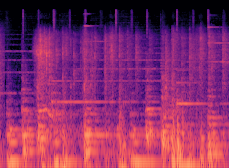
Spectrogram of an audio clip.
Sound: hurls voice

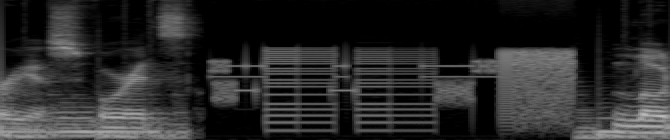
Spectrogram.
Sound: the horrible noise that a dial up modem makes

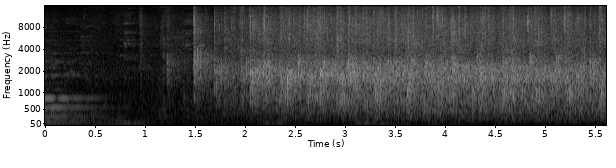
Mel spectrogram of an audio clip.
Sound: audience applauding

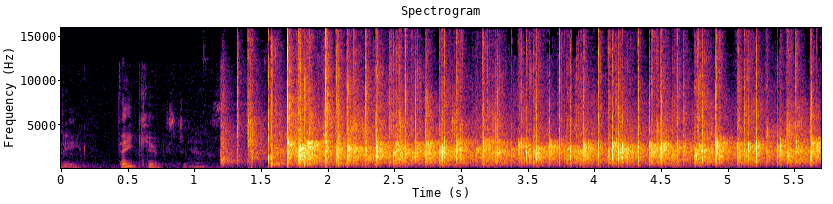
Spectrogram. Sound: audience applauding

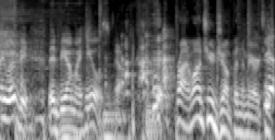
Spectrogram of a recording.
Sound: laughing

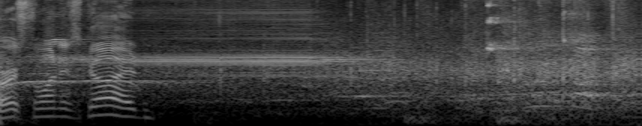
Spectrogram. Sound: buzzer

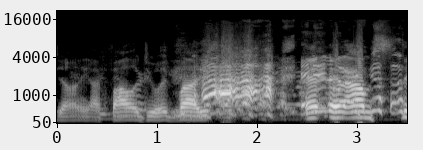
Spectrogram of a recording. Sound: laugh

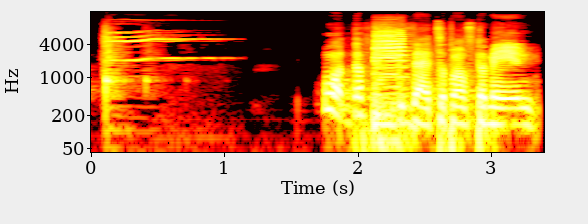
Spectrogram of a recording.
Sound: taunt SFX

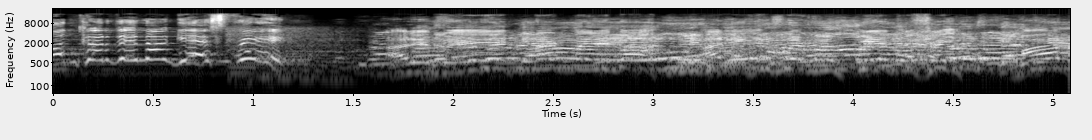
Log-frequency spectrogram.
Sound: shouting

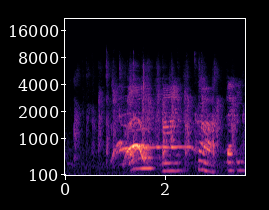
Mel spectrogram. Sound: audience applauds and cheers

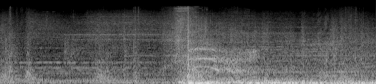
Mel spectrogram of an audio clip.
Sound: grunting

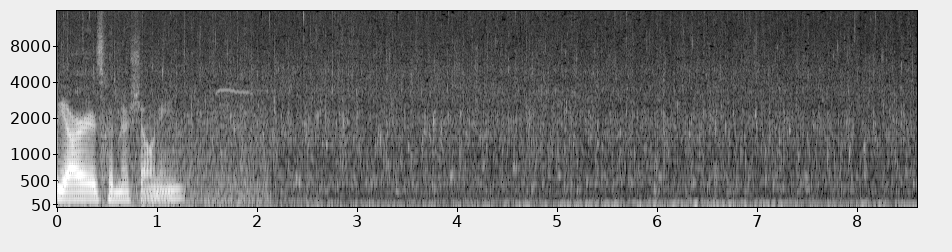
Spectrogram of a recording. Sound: sound of running water

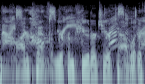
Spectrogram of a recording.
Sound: electronic voice

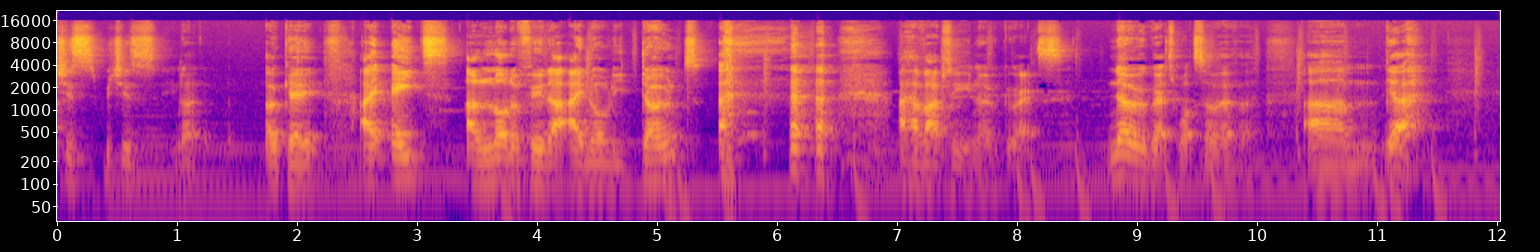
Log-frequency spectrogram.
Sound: laughs

